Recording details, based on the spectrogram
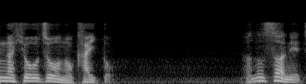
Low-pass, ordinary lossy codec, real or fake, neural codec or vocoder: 7.2 kHz; none; fake; codec, 24 kHz, 0.5 kbps, DualCodec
